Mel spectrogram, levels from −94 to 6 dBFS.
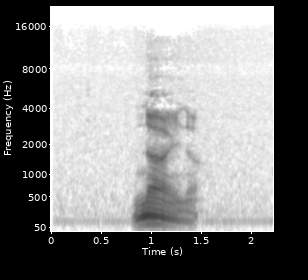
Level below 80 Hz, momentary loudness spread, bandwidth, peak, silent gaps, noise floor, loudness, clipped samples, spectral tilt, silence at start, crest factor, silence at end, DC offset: -66 dBFS; 19 LU; 14.5 kHz; -10 dBFS; none; -63 dBFS; -28 LUFS; under 0.1%; -6.5 dB/octave; 0.8 s; 22 dB; 0.75 s; under 0.1%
